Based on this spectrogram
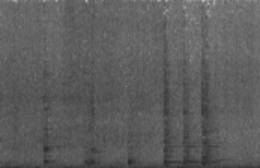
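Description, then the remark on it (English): Gnocchi sizzle in sage butter as a steady frying hiss, broken by a handful of soft clinks and scrapes from tossing the pan every half second or so. No one speaks. “I'm going to toss these in that nice sage butter.”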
